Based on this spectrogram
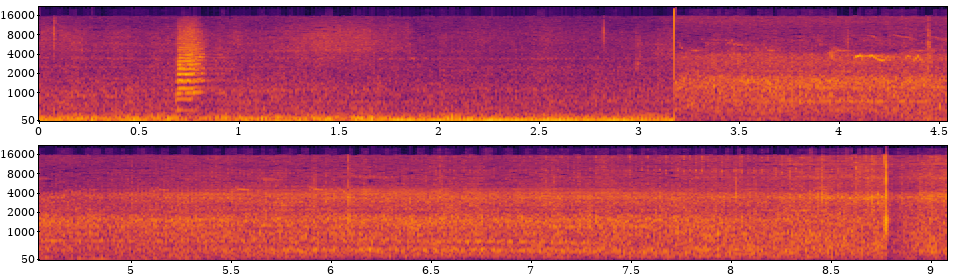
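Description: A loud, steady low horn blast for about three seconds, then cabin road noise; the horn works properly.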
